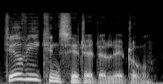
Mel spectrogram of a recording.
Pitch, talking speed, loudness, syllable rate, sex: 130 Hz, 145 wpm, -16 LUFS, 6.3 syllables/s, male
